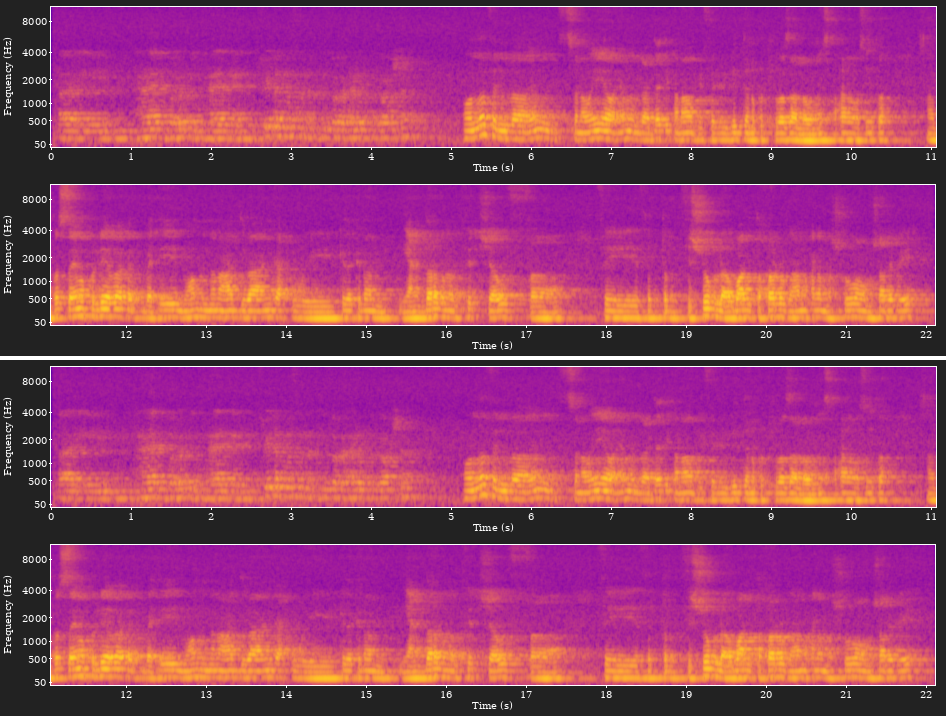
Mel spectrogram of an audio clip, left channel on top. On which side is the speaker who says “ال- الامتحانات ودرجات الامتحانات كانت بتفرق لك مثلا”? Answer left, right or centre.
Centre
